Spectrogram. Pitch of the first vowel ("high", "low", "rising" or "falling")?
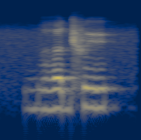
high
